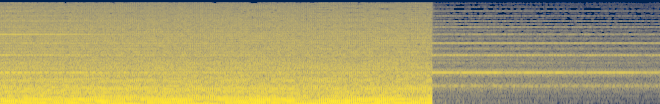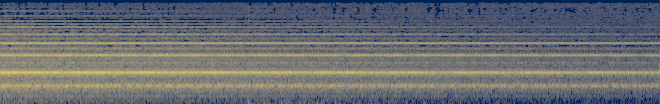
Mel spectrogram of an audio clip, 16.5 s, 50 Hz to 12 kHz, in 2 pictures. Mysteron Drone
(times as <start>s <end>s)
0.0s 5.4s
